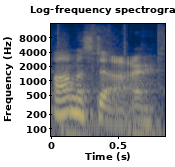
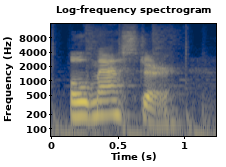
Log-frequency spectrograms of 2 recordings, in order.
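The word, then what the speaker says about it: Omastar: month, that's Ammonite and Amistar. Yep. Or as some kid in my school pronounced it once, Oh Master. Oh, master. They were convinced that that's how you pronounced it.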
